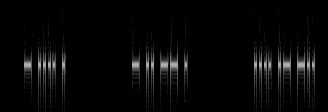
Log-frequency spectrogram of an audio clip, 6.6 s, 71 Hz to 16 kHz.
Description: Morse code, heard as a keyed tone, about 25 wpm, 700 Hz. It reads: THE TIME HAD
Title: 4x Word-Spacing - Sentences from Top 100 Words - 25wpm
